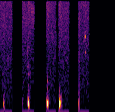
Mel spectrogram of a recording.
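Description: Chalk tapping and knocking on a blackboard while writing, about five faint, short knocks in two seconds, otherwise near silence.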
